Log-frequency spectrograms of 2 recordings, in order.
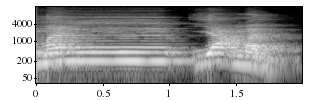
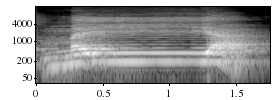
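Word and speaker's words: من يعمل: You can't say man ya'mal, or you can't equally say man ya'mal. The correct pronunciation is what? Mayya. Mayya.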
